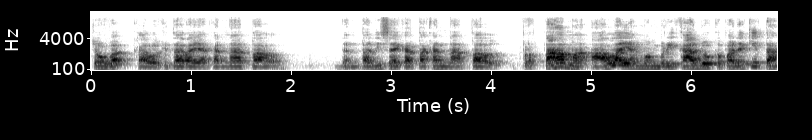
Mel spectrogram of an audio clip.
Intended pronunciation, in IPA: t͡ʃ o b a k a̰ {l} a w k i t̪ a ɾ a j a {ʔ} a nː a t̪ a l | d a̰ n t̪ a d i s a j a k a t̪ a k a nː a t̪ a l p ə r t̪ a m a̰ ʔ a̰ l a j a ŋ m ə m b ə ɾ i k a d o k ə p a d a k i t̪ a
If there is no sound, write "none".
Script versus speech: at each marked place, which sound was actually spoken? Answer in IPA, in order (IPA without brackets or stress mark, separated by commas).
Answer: l, k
